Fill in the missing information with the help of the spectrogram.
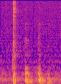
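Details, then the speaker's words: Vocal imitation of a hyperkalemia arrhythmia, as from kidney failure: normal heartbeats, then a quick extra "hiccup" beat from an unwanted cardiac action potential, before the heart stops. "so a little cardiac arrhythmia before your heart stops so something like this normal first then a little hiccup"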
